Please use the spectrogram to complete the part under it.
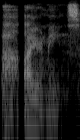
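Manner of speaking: quick whisper under breath. Voicing a character who sees the strangers, whispered under breath. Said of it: "you hear whisper".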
